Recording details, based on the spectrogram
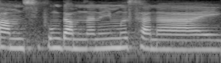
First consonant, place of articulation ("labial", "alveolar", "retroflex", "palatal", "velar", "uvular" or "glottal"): labial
